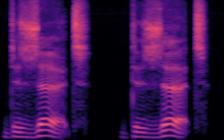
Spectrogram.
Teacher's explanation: On the second one, it swaps. So the stress is on the second sound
